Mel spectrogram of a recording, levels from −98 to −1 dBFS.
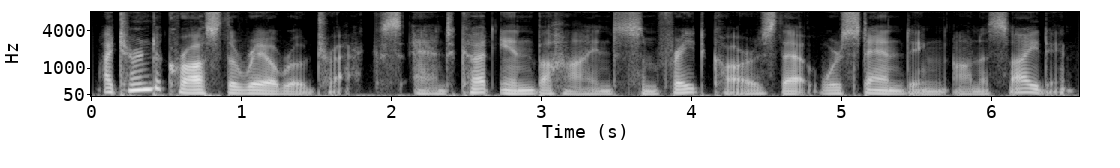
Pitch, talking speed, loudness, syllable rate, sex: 105 Hz, 175 wpm, -23 LUFS, 4.1 syllables/s, male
